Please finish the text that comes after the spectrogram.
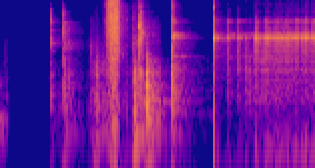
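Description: Glasses clink together in a toast: a few quick bright taps and jostles, then a final sharp clink that rings on with a sustained glassy tone, fairly loud, with no voices.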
